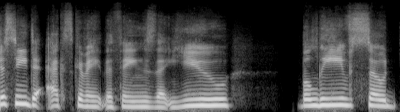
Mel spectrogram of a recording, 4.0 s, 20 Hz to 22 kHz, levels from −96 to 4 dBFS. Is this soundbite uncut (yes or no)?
yes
